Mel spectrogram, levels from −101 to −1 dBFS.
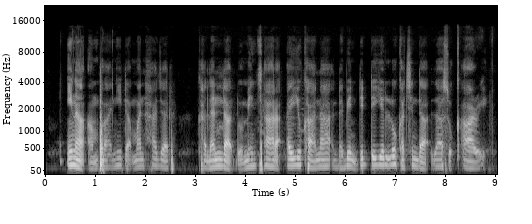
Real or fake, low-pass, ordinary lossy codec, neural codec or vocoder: real; 14.4 kHz; none; none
